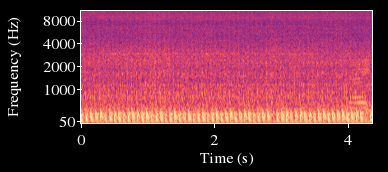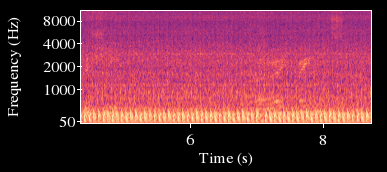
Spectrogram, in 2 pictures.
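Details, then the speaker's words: 2024 Yamaha YZ450F single-cylinder warming at idle on water after overheating repair (melted water spout); no trouble codes, water temperature rising 64°C to 75°C. Steady, even thump at a fast idle, no misses or knocks; healthy. "uh let's fire her up and let her just get nice and warm going sit here and let her warm up on her own I'll be right back"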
